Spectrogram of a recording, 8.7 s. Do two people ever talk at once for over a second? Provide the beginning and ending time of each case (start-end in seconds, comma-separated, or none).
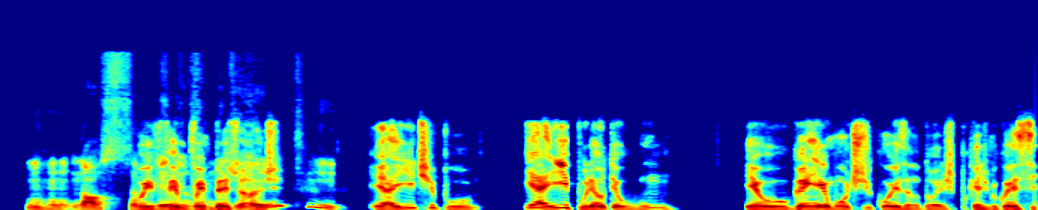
1.2-2.4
